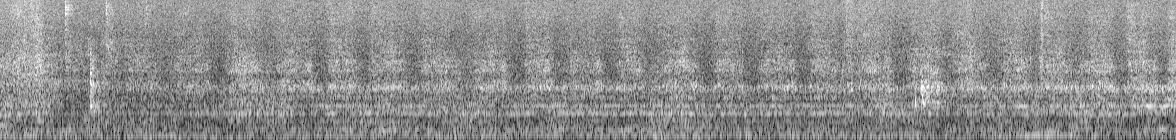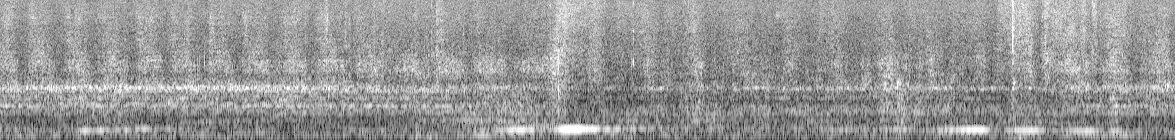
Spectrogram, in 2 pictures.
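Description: A Freebeat Boom Bike exercise bike pedaled steadily, making a quiet, continuous rhythmic ticking and soft whirring with faint rustling of clothing, low and even throughout, with no talking.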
